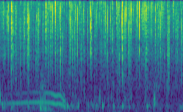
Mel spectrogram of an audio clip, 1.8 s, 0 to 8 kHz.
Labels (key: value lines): label: biophony, cascading saw
recorder: SoundTrap 600 or HydroMoth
